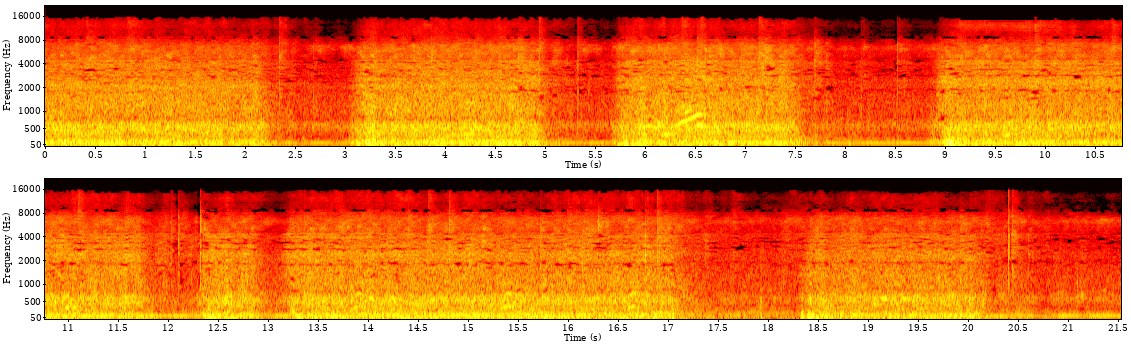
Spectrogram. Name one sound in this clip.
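A flamethrower roars in bursts of fire outdoors.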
